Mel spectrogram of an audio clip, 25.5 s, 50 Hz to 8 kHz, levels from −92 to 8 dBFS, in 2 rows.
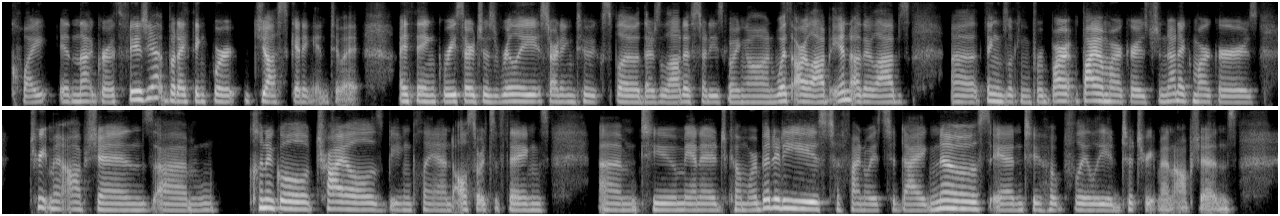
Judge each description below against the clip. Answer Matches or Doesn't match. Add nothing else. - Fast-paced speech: Doesn't match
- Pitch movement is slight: Matches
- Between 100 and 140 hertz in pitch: Doesn't match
